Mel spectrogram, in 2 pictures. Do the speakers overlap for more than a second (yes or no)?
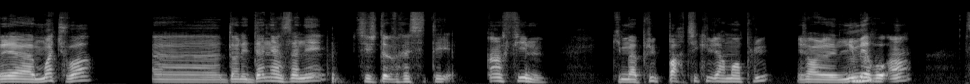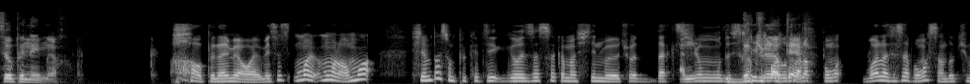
yes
